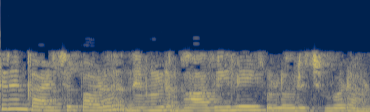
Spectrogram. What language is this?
Malayalam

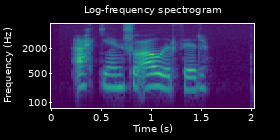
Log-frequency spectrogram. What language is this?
Icelandic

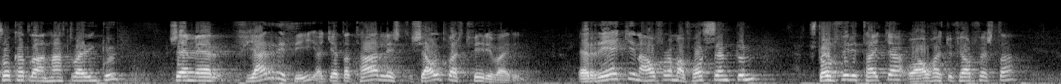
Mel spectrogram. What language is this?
Icelandic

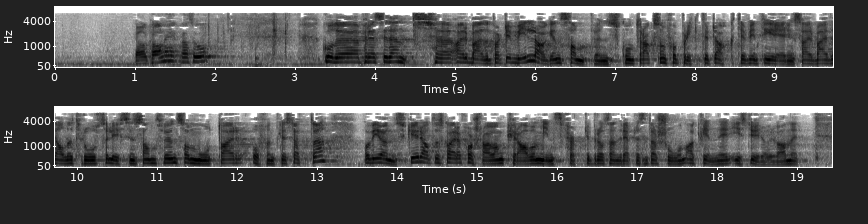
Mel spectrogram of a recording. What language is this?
Norwegian Bokmål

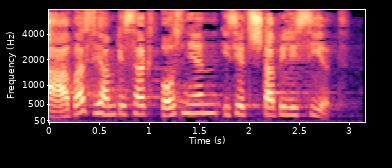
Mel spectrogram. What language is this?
German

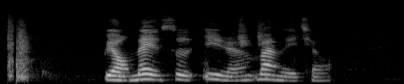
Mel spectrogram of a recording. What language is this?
Chinese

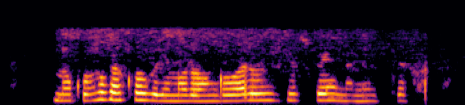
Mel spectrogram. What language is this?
Kinyarwanda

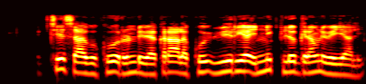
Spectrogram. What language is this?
Telugu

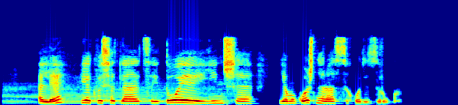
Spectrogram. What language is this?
Belarusian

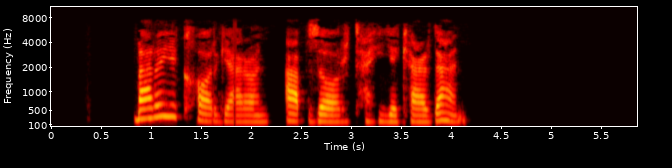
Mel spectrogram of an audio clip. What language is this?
Persian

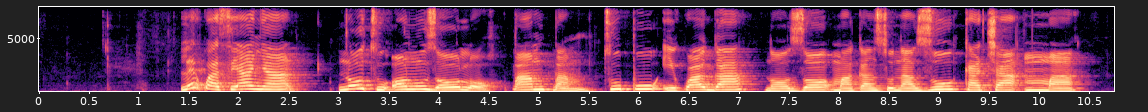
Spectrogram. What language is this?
Igbo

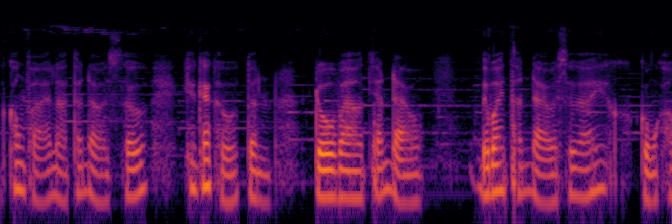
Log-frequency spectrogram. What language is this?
Vietnamese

